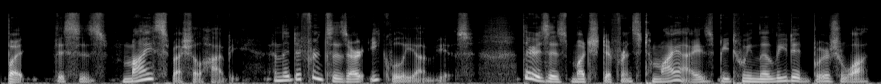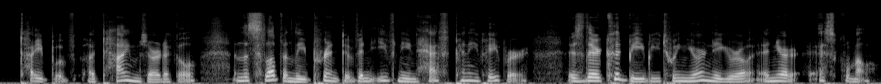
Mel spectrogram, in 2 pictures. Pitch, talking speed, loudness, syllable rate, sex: 155 Hz, 165 wpm, -21 LUFS, 5.3 syllables/s, male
